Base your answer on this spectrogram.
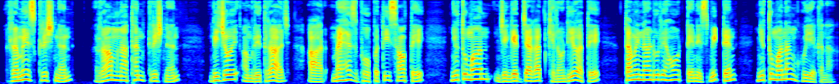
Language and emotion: Santali, neutral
